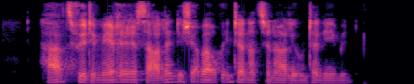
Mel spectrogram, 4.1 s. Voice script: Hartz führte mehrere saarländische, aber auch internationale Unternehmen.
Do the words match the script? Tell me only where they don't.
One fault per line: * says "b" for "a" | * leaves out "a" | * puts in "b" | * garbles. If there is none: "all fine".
all fine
